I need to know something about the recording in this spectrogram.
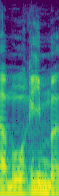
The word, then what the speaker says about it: Amorim: normalement plus avec Ruben Amorin c'est ça le nom voilà j'avais peur d'avoir écorché son nom mais Ruben Amorim normalement on prononce comme ça le nouveau coach de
